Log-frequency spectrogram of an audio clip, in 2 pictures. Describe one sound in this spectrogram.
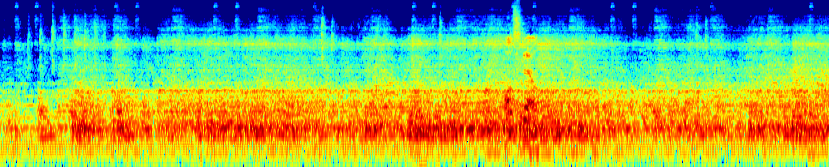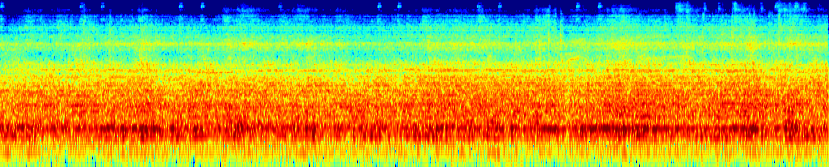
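Upbeat game music plays through a television speaker.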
